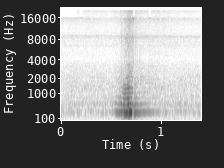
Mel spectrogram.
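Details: Honey bee at a hive while a beekeeper handles and removes queen cells; one close buzz swells and fades within about a third of a second, a low droning tone with stacked overtones against a quiet background.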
